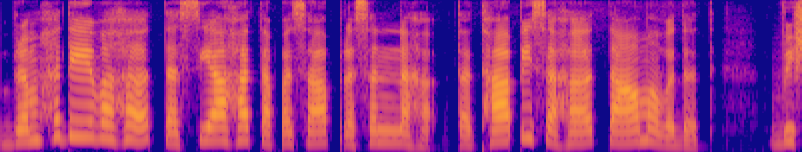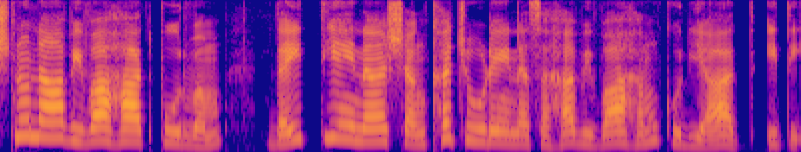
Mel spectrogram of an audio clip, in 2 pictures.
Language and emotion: Sanskrit, neutral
